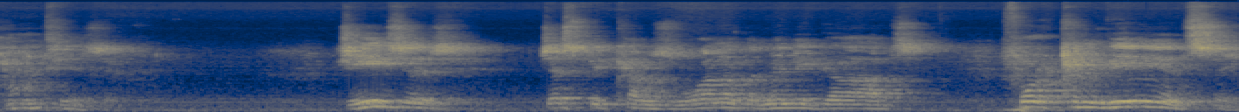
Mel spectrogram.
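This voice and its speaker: A fairly high-pitched man speaks very slowly with ordinary pitch variation and long, frequent pauses. Noticeable background noise and audible room echo fill the recording. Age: 60s. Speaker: visiting preacher. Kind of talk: sermon. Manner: halting, many fillers.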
